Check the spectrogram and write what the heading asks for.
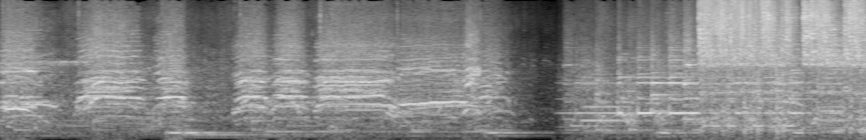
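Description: A group of voices chanting together over music with a low held note. About five and a half seconds in the voices drop out briefly, then the music goes on with held notes, and bright, crisp percussion comes in near the end.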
